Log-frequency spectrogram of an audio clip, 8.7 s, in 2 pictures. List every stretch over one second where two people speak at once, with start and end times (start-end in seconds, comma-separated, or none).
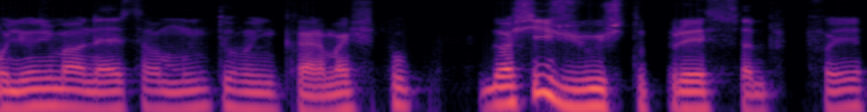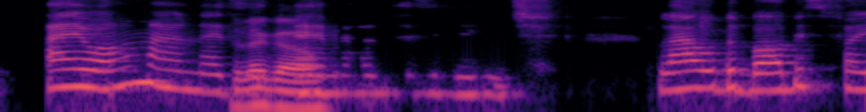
none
